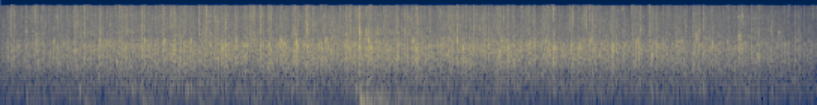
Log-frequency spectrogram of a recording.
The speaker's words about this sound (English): You want to clap? Let's clap for them. That's great.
